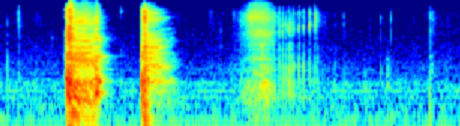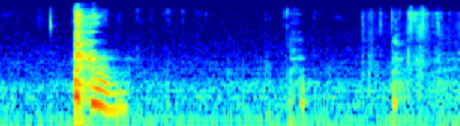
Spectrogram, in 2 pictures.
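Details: From a female: two sharp coughs, a rough throat-clearing, then a single cough trailing into a voiced groan, with soft breaths after; coughing.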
